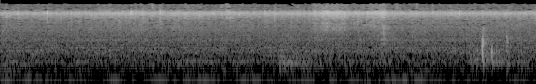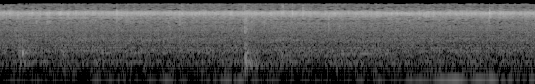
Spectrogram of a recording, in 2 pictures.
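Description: Chicken pieces and spices sizzling in hot oil in a nonstick pan, a steady frying hiss. A few light knocks of the wooden spatula, the sharpest about six seconds in.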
